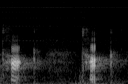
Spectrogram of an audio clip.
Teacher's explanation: the l and the k together it's very slick you almost don't even hear the l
